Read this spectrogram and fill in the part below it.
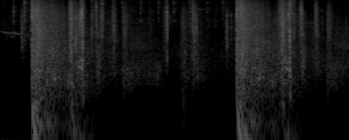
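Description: Two musket shots in the video game New World, each a sharp loud blast followed by a rattling tail and scattered clicks, spaced about two seconds apart with no talk.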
